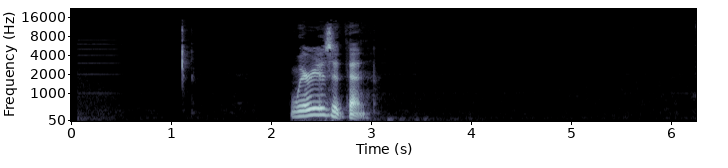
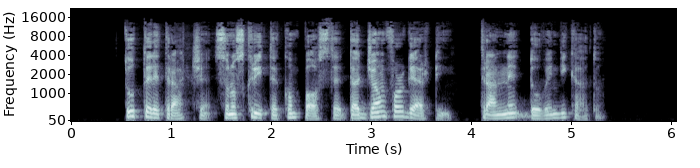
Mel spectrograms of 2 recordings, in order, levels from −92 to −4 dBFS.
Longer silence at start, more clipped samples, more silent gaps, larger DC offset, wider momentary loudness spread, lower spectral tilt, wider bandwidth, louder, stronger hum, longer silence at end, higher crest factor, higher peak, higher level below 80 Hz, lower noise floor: first, 2.2 s vs 0.55 s; neither; neither; neither; first, 18 LU vs 14 LU; about the same, -3.5 dB/octave vs -3.5 dB/octave; second, 13.5 kHz vs 15 kHz; second, -26 LUFS vs -19 LUFS; neither; first, 3.3 s vs 0.8 s; first, 26 dB vs 20 dB; second, -10 dBFS vs -2 dBFS; second, -76 dBFS vs -52 dBFS; about the same, -86 dBFS vs -89 dBFS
